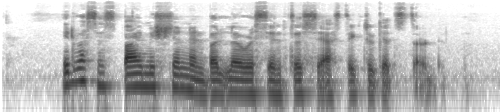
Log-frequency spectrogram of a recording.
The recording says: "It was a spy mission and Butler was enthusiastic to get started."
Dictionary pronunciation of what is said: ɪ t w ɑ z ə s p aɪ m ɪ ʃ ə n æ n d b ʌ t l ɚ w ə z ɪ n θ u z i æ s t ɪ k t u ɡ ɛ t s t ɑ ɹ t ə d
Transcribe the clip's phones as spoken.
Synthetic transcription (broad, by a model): ɪ t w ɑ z ə s p aɪ m ɪ ʃ ə n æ n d b ʌ t l ɚ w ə s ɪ n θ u s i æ s t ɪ k t u ɡ ɛ t s t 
